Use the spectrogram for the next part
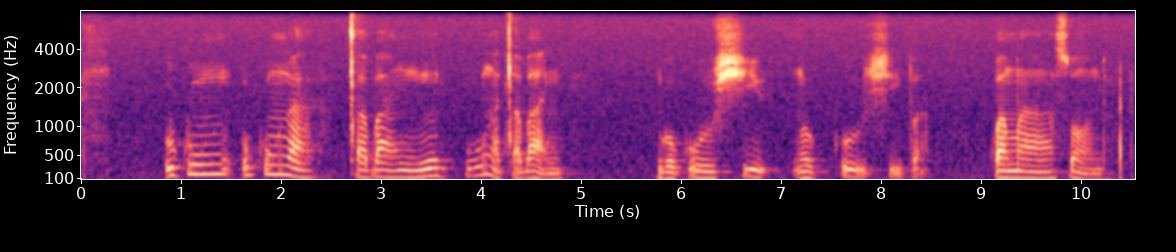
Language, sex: Zulu, male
